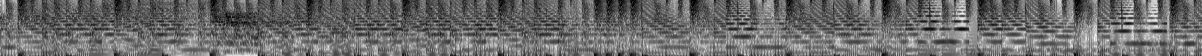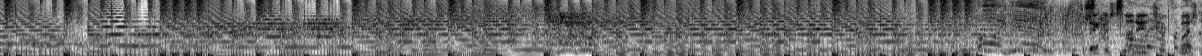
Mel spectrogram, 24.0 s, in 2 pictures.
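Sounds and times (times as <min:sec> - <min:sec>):
intro theme on an analog synthesizer: 0:00.0 - 0:23.9.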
